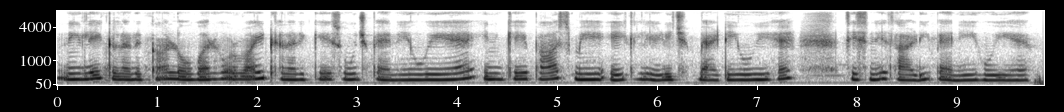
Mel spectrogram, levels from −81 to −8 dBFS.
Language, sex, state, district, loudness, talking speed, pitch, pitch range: Hindi, female, Uttar Pradesh, Shamli, -20 LUFS, 150 wpm, 230 Hz, 220-250 Hz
